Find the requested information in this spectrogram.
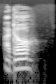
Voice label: "ado", Apatani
